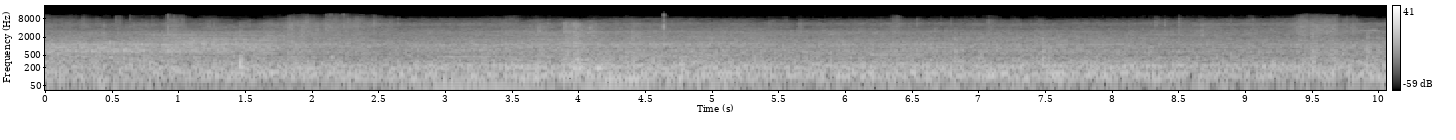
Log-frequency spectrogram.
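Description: Steady low rumble of outdoor road and traffic noise, with no distinct events.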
